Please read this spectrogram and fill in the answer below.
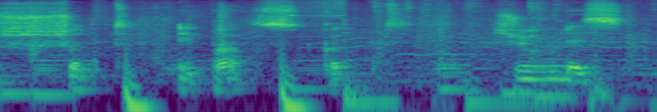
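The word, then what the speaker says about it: Schott: ça se passe comme si oui ça se prononce shot et poste comme je voulais vérifier une certaine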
